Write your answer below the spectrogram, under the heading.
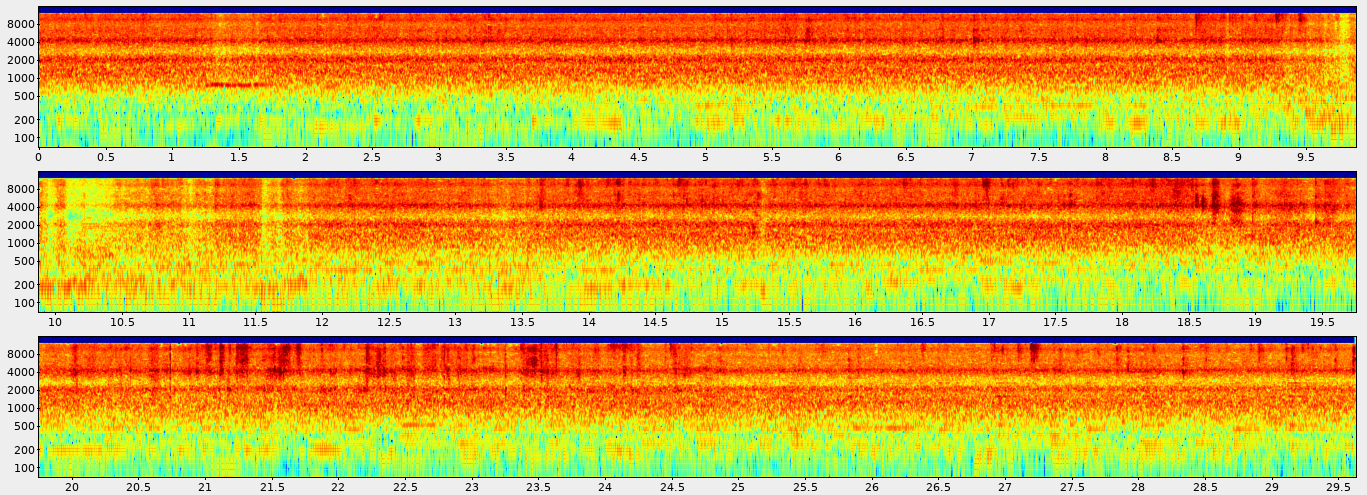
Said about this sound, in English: Take a few minutes now and listen to the summer storm and reflect on your day.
